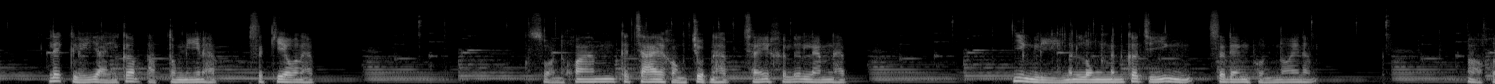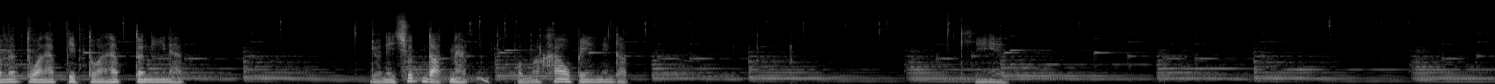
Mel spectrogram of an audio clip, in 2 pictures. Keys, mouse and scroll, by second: 0.5 scroll down 1, 0.7 middle drag, 1.9-4.1 drag, 4.4 middle click, 5.2 middle drag, 6.0 middle click, 6.3 middle drag, 6.7-7.7 scroll up 3, 7.9-9.5 drag, 9.8-10.5 middle drag, 10.7 shift+middle drag, 11.4-13.1 drag, 13.5-13.8 drag, 14.0 scroll down 1, 14.3-15.8 scroll up 5, 16.1 click, 19.6 click, 20.0 shift+click, 20.4-21.0 drag, 21.4 click, 21.8 click, 22.5 shift+click, 22.9-23.4 drag, 23.7 click, 24.4-24.9 drag, 25.7 click, 26.9 click, 28.5 scroll up 1, 28.7 middle drag, 29.8 middle drag.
